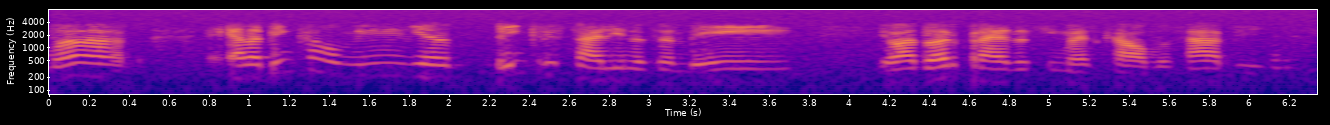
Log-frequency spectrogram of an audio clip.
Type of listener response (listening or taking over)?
listening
